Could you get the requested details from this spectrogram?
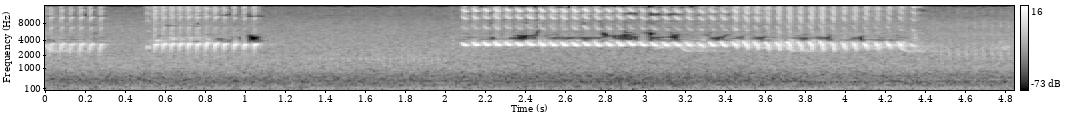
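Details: Caged canary singing: a short rapid trill, a pause, then a long sustained rolling trill of high, evenly repeated notes lasting over two seconds.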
